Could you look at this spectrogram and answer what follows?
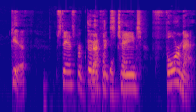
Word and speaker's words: GIF: explains to Cross that a GIF, pronounced GIF, stands for graphics change format, not graphics change format.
